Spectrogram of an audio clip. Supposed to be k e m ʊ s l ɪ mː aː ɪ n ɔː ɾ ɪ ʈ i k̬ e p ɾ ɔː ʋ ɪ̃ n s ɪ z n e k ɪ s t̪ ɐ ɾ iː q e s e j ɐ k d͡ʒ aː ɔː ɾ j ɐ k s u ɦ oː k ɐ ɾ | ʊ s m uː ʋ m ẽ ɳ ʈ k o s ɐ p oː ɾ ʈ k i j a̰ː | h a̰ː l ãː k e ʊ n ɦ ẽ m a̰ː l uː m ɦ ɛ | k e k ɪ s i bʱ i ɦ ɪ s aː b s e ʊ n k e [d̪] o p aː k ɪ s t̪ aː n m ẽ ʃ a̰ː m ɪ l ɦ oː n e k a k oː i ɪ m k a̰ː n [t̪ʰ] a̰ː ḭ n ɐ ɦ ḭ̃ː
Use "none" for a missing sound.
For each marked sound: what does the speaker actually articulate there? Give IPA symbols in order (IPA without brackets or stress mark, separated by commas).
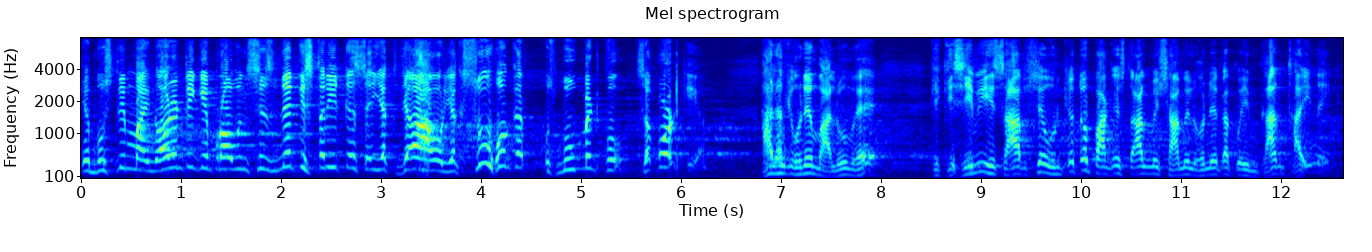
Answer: t̪, t̪ʰ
